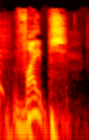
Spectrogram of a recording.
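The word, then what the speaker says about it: Yipes: Vipes. Rhymes with stripe, I guess.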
